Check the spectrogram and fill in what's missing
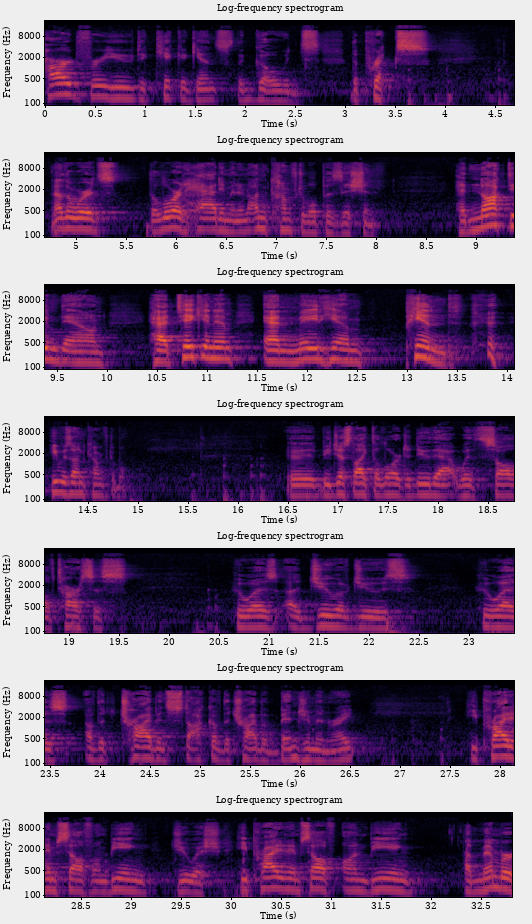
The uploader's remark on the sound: Delivered at Madawaska Gospel Church.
